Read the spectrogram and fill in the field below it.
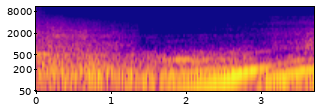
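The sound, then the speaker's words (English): The V8 engine of a nine-year-old car fitted with Firestone Destination tires revs loudly, its deep rumble climbing steadily in pitch as it accelerates over a few seconds, with no voices. “We took the power of a 9-year-old V8 and gave it the impressive handling of Firestone's Destination tire.”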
